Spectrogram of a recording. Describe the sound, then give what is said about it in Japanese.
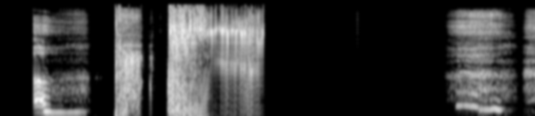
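A woman's fart: a short burst, then a drawn-out, sputtering blast lasting over a second. Soft voiced sounds come before it, and a quiet gap follows. “ケツ穴開いたせいでおなら出ちゃう。出る出る。”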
